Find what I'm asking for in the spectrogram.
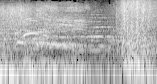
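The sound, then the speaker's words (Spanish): A loud, roaring crash as a ship is smashed, heavy and sustained with a swishing swell through the middle and a fresh burst of impact noise near the end. “¡Ha destrozado mi barco!”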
